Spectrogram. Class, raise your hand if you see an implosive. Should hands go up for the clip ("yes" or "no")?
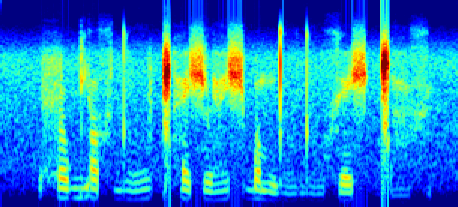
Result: yes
